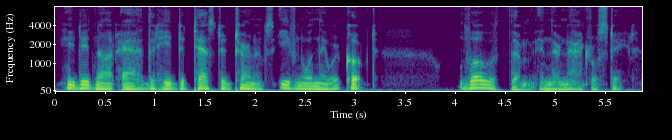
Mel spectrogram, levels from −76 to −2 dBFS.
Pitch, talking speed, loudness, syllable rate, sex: 95 Hz, 185 wpm, -20 LUFS, 6.1 syllables/s, male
